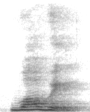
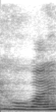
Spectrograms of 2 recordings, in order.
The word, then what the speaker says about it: Huawei: So the next brand in the list is Huawei. Yes, it's not Huawei, it's Huawei. Although it starts with H, but हम इसको pronounce करेंगे Huawei.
